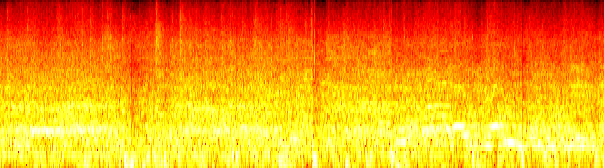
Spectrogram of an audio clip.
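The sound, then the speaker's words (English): A dense, steady roar of a football crowd, loud and continuous, with overlapping shouts, chants and scattered cheers rising above the constant din throughout. “Is that crowd noise being played?”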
